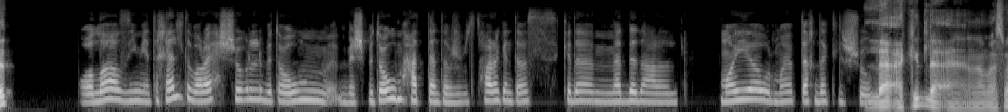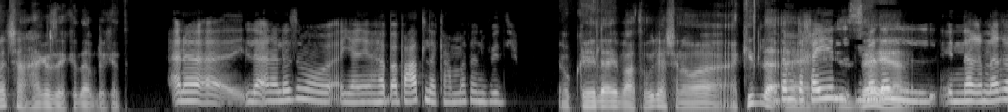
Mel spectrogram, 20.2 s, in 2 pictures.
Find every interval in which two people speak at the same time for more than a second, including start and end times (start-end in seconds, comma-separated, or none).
17.7-19.2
